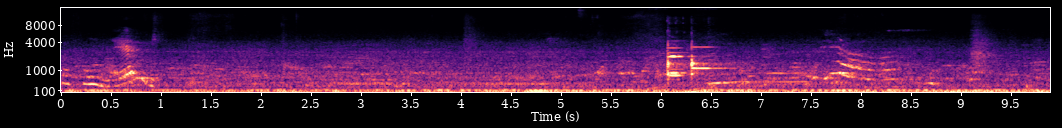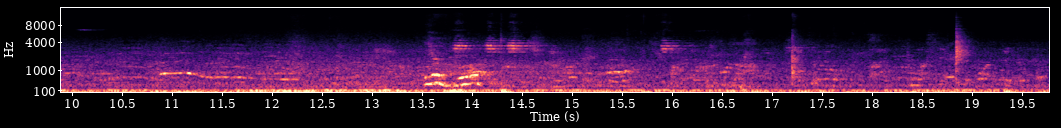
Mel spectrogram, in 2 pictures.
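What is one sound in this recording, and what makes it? A young girl talks and squeals playfully close by.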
